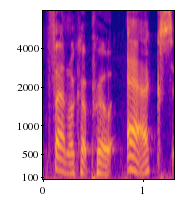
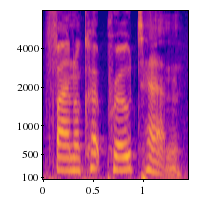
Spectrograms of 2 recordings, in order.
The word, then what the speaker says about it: Final Cut Pro X: was how he chose to say it, being pronounced Final Cut Pro X, it turns out that's wrong. Apple told me today at its London headquarters it's pronounced Final Cut Pro 10.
